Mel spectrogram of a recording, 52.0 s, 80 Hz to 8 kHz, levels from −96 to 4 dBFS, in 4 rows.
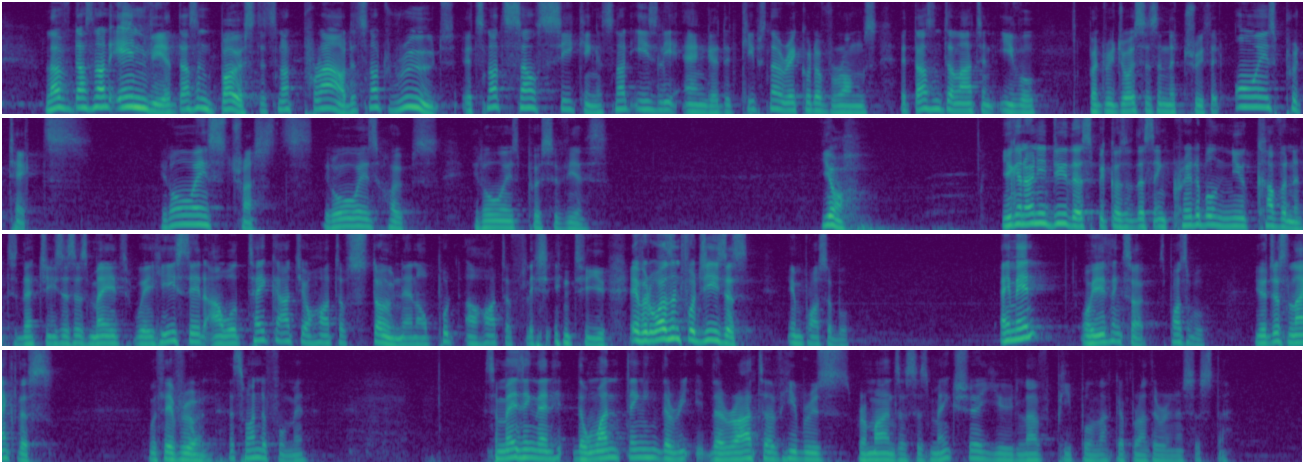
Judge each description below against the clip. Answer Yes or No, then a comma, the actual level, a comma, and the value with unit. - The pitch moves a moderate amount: No, wide, 5.9 semitones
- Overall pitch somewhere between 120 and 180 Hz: Yes, medium, 140 Hz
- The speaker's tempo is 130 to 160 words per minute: Yes, average, 155 wpm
